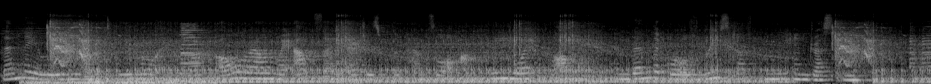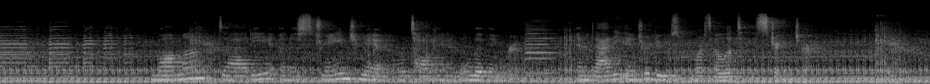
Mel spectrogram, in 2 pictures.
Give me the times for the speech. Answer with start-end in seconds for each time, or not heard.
0.0-8.7, 10.8-17.6.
